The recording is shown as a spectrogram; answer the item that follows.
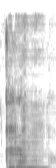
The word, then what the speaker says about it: grønn: Grønn. It's the Ø sound. Grønn.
